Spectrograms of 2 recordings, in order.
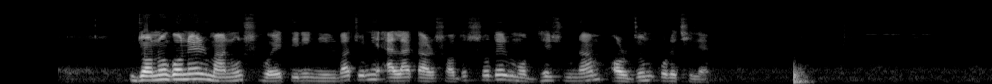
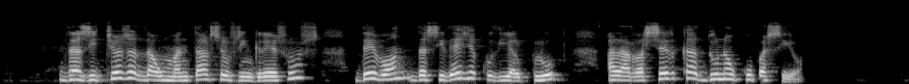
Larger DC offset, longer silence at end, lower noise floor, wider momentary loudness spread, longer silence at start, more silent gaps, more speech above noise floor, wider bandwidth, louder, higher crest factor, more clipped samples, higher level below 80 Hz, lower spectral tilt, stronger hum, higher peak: neither; first, 1.85 s vs 1.1 s; second, -64 dBFS vs -78 dBFS; first, 17 LU vs 7 LU; first, 1.3 s vs 0.6 s; neither; second, 41 dB vs 64 dB; first, 11 kHz vs 7.4 kHz; second, -23 LUFS vs -14 LUFS; first, 22 dB vs 14 dB; neither; about the same, -62 dBFS vs -58 dBFS; about the same, -5.5 dB/octave vs -6.5 dB/octave; neither; second, -4 dBFS vs 0 dBFS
